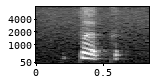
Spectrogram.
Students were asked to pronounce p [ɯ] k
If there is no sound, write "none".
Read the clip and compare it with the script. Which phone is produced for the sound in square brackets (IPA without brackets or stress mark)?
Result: ə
